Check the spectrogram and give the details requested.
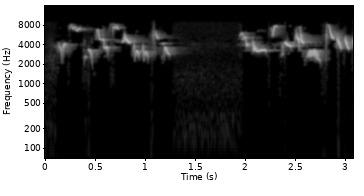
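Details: Warbling white-eye recorded in 2020 giving two quick twittering phrases of high, slurred notes about a second long each, a short silence between them, the second ending in rapid repeated chips.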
